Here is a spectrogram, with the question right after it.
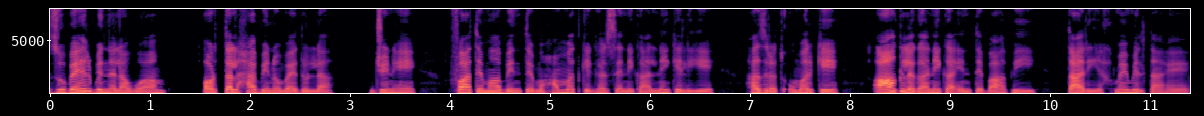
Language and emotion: Urdu, neutral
